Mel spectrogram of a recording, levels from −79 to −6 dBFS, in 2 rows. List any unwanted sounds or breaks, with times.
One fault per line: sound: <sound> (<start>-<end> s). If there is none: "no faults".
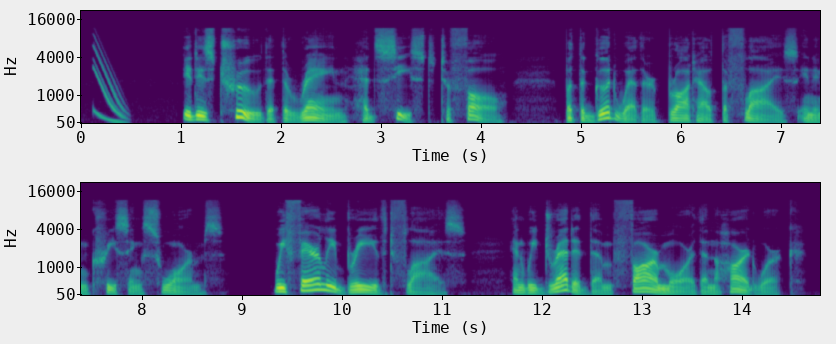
sound: chirp (0.1-0.5 s)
